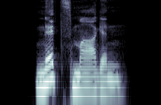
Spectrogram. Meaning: reticulum
- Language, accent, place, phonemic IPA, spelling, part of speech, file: German, Germany, Berlin, /ˈnɛt͡sˌmaːɡn̩/, Netzmagen, noun, De-Netzmagen.ogg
